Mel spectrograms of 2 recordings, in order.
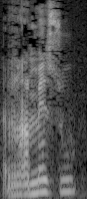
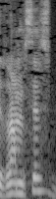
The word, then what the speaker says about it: Ramsès: Ramsès II est tiré de où sert à Ramessou de eux en fait ils veulent parler de l'arabes mais ils ont pris Ramsès de pour que ce soit plus facile à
